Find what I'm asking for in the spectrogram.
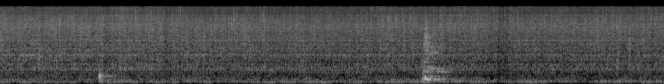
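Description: A cumin and ginger paste with salt, turmeric and chili powder fries in a pan as fish is cooked with bitter gourd and potato, giving a steady, loud sizzle with a couple of brief stirring clinks and no voices.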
